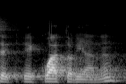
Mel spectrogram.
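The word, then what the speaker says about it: Ecuatoriana: It's Equatrariana.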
